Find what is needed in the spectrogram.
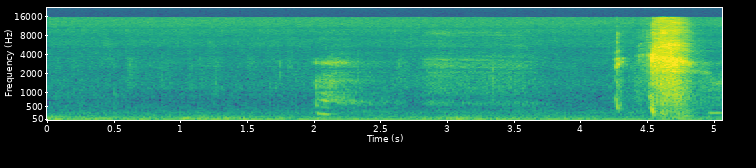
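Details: Someone who already felt tickly-nosed, recording during a rainstorm, gives a quick inward breath then one loud explosive sneeze over soft room noise.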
